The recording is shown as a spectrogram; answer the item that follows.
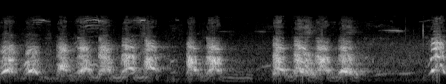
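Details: Leon, a German Shepherd, letting out a steady series of short, high yelping barks, about four per second in bursts, pausing briefly twice before resuming.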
